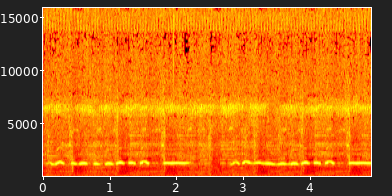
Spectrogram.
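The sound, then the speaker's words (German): Someone whistles a wavering tune in short phrases separated by brief pauses, fairly loud, with a steady rhythmic musical backing underneath and no talking. “Die wenigsten von uns haben jemals gehört, wie genau es klingt, wenn Hamstrings pfeifen. Nun, es klingt so.”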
